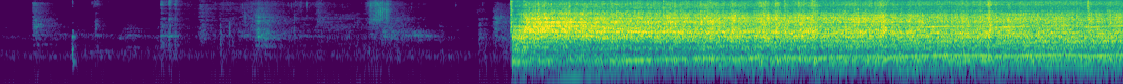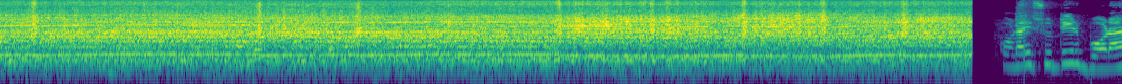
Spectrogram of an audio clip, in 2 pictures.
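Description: A kitchen mixer grinder pastes shelled green peas with chopped onion and green chilli, starting abruptly into a loud, steady high-pitched whir that runs about twelve seconds before cutting off, with quiet sounds before and after.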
